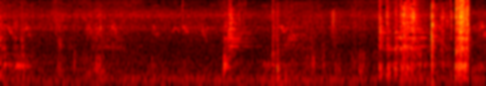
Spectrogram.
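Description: Chunks of broken asphalt and concrete clinking and clattering as they are shoveled and tossed into a dump trailer, with shovel blades scraping. A few scattered knocks come around the middle, then a denser, louder burst of clattering near the end, over a steady low hum.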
